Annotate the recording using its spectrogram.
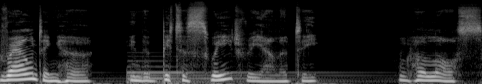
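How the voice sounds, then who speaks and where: A woman's fairly low voice in a British accent at a very slow pace, with ordinary pitch variation and music in the background. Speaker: voiceover artist and narrator. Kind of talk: audiobook short story narration.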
